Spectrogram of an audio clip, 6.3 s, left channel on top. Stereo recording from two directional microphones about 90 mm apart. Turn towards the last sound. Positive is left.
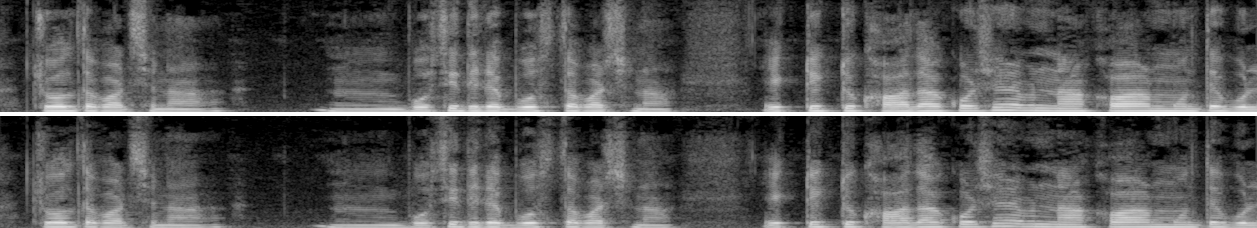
turn(degrees=30)  # may be behind; listen again after turning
